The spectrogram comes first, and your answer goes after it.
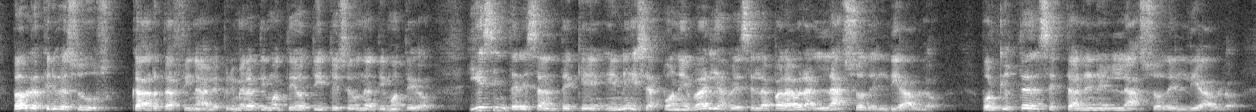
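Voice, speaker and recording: There is noticeable background noise and audible room echo. Through it, a man speaks at a moderate pace. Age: 60s. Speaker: pastor. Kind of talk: sermon.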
